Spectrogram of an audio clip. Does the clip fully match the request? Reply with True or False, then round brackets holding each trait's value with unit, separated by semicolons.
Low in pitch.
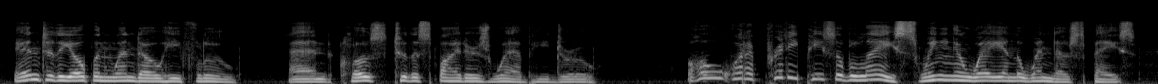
False (160 Hz)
